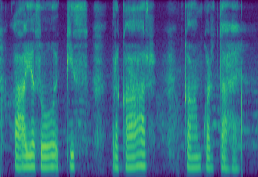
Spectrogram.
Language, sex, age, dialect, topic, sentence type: Hindi, female, 25-30, Awadhi Bundeli, banking, statement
